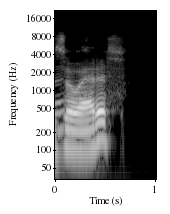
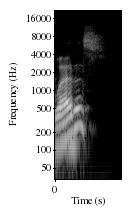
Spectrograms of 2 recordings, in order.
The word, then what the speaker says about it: Zoetis: Zotisus? Did I mispronounce that? – Zoetis. Nailed it. – Zoetis? – Yeah, it's I know exactly.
